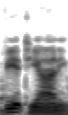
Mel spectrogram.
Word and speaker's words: Vientiane: outside of like their I'm gonna call it Vientiane, which is how the foreigners pronounce it, and hey, I'm a foreigner. But the Thais don't say it like that at all. The T is completely silent, and it's the V is a W sound, and there's a second W in there somewhere.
